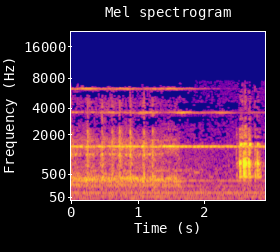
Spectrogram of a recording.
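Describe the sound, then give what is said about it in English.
An old-style telephone bell at an FBI field office rings with a rapid metallic trill that fades out, followed by the start of a second ring. It sounds steady, with no one talking. “Later that evening at the FBI field office in a nearby city, Special Agent Taylor is writing a report when his phone rings.”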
